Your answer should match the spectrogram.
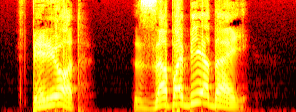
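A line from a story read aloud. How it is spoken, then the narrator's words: Thunderous northerner's shout. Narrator (Russian): громогласно крикнул северянин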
